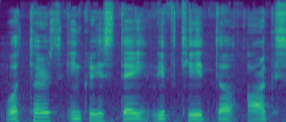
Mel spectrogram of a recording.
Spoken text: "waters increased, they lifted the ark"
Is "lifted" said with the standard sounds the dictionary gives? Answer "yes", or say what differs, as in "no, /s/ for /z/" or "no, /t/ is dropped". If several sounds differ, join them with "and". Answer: no, /p/ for /f/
